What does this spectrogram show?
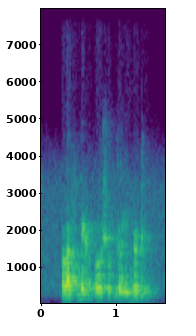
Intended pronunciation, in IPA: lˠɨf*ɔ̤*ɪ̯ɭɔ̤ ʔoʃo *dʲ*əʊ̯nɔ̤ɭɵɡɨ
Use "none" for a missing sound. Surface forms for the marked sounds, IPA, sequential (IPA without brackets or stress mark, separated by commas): ɔ̤, ɡ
